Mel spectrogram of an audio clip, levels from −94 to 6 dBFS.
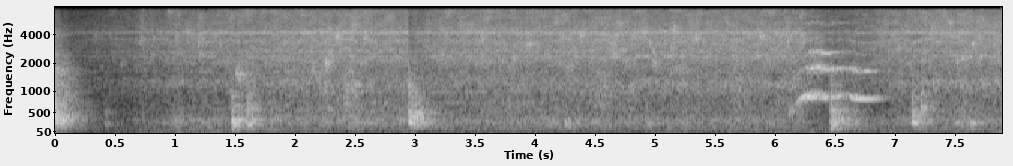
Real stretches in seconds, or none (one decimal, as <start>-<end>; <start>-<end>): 0.0-1.3; 6.0-6.6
